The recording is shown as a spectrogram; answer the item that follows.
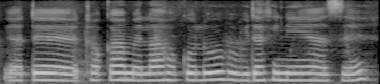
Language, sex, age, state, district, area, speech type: Assamese, female, 30-45, Assam, Udalguri, urban, spontaneous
